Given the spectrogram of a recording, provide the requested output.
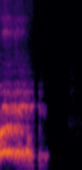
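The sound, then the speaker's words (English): A dog lets out a loud, drawn-out bark that breaks into a shorter second yelp, then silence follows. No one speaks. “I want to say, um, sorry, dog alert.”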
